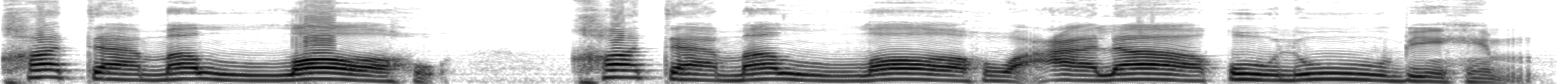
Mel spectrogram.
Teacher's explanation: اب اللہ کے لام کو پر پڑھتے ہیں کیونکہ ما قبل آپ کا مفتوح ہے, یعنی زبر کے ساتھ ہے.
